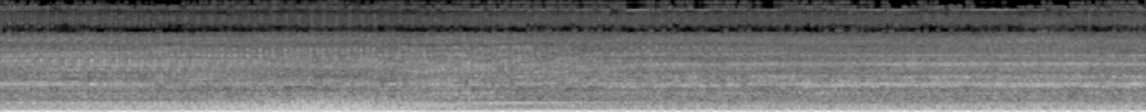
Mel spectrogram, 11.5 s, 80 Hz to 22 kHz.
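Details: Toyota 7M-GE engine: low lumpy idle with uneven pulses around 95 a minute that never settle into a smooth beat; rough idle.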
